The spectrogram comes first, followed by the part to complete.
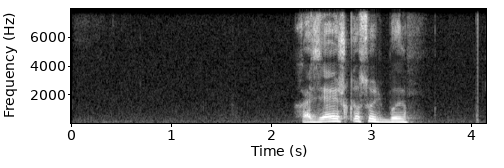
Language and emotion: Russian, neutral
